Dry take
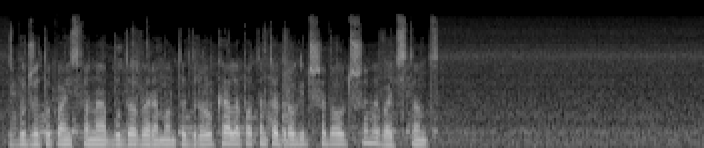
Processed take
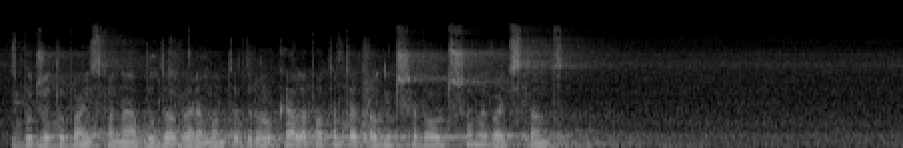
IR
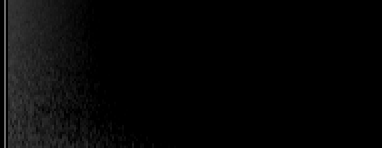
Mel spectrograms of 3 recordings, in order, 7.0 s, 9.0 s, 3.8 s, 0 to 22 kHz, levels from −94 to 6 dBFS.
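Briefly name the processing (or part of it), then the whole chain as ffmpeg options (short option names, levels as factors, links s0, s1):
slowed and reverbed: -filter_complex "[0:a]equalizer=f=6300:t=o:w=0.37:g=5.5,asetrate=34398,aresample=44100[s0];[1:a]atrim=start_sample=2205[s1];[s0][s1]afir=irnorm=-1:irlink=0,volume=0.376"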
